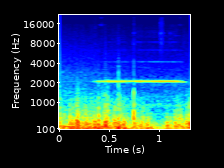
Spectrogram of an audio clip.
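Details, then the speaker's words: Mitsubishi Evo with track brake pads, warmed up and driving: thin high-pitched front brake squeal rising over road rumble while braking, now starting earlier; owner suspects contaminated pads, plans new pads. "There you go. They started to squeal earlier now than they did before, so I don't know what the deal is, but yeah, I guess we're gonna be changing brake pads."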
